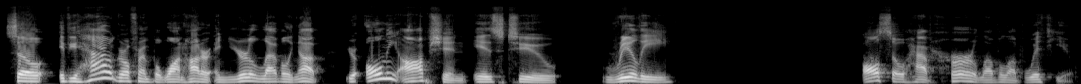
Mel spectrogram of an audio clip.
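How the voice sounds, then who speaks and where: A male dating coach in his thirties gives a whiteboard lecture on a livestream, reading out and answering viewer comments while tagging his points with "okay?" and "right?". His mid-range voice is very animated yet unhurried, with a darkish tone. The studio-quality recording has no room sound.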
